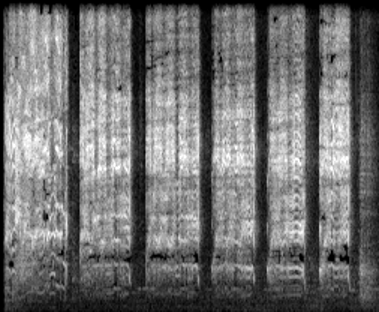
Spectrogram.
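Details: A pet rabbit gives a series of harsh, high, hissing squeals, each under a second long.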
